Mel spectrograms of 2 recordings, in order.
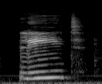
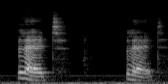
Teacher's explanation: In the next pattern, in the present form, we use the long E sound, E, but in the past forms, we use the short E sound, E. Bleed, bled, bled.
